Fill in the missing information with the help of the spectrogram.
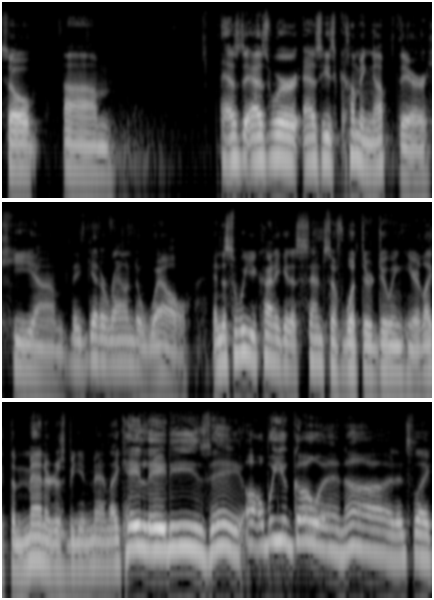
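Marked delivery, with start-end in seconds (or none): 9.8-12.4 very high, hollering voice. Acting out men calling to women at a well: Cheech voice. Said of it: "it sounded like Cheech".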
